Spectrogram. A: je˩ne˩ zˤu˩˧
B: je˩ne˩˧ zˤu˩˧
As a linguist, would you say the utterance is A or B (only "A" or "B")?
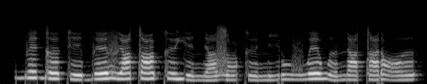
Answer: B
